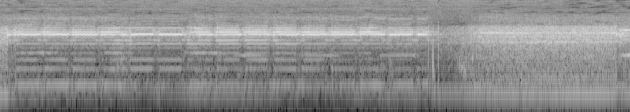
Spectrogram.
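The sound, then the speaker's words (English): A loud, sustained electronic warning tone from the Skylab space station's warning system drones steadily for about four seconds over a background hum, then gives way to a broad, rushing mechanical noise. “Or if we have another warning tone, we have another sound.”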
